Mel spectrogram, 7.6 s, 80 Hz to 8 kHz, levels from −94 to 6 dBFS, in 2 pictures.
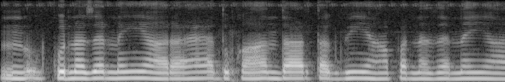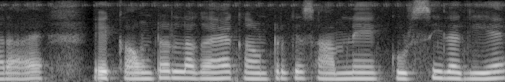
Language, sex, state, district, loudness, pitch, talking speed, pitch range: Hindi, female, Bihar, Katihar, -18 LUFS, 215 Hz, 215 wpm, 210-225 Hz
